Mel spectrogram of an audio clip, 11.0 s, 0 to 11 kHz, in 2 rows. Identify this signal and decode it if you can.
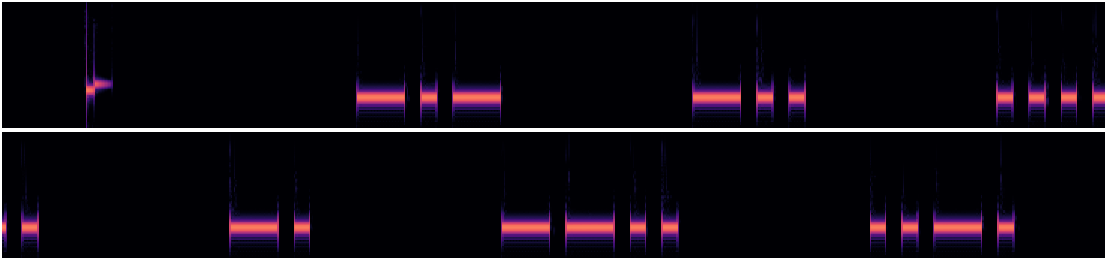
Morse code, heard as a keyed tone, about 15 wpm, spaced as for 7 wpm, 700 Hz. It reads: KD5NZF
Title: USA Call Signs - 6 Characters - 4x Character Spacing - 15wpm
